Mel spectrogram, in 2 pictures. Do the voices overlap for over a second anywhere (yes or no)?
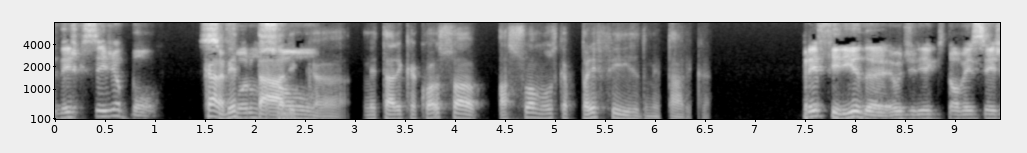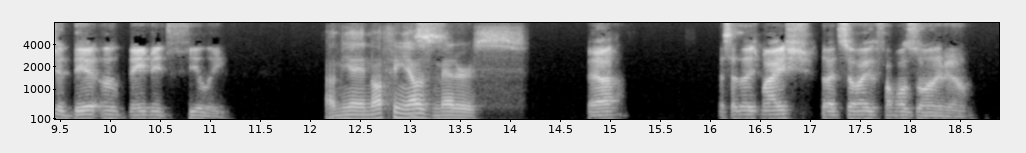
yes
